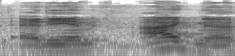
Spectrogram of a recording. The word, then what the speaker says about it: Etienne Aigner: pronounce his name but his proper name is edian agna because his last name is german even the logo has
